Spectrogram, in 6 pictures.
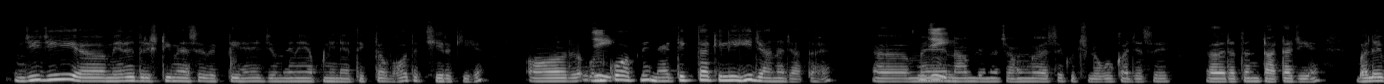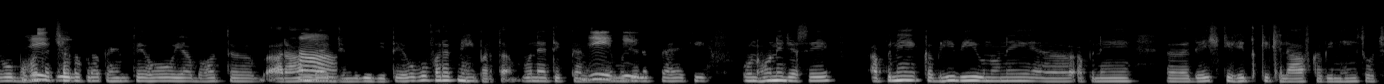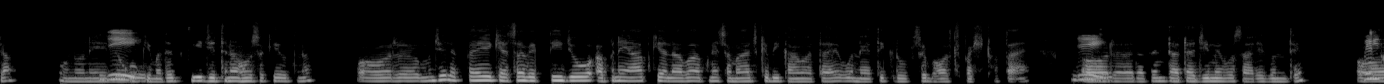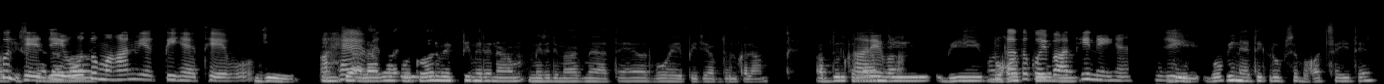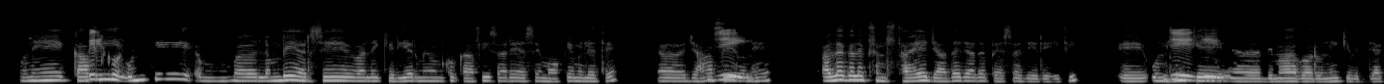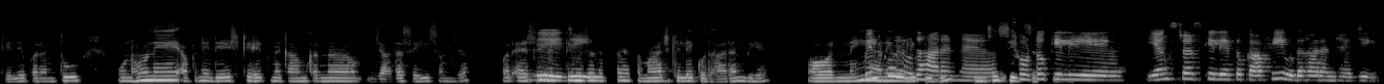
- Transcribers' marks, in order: tapping; in English: "करियर"; in English: "यंगस्टर्स"
- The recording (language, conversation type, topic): Hindi, unstructured, क्या आप मानते हैं कि सफलता पाने के लिए नैतिकता छोड़नी पड़ती है?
